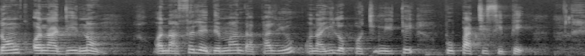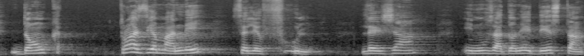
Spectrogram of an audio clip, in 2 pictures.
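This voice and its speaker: Long, frequent pauses mark a woman's very slow delivery at medium pitch with ordinary pitch variation. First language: English (speaking French). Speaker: entrepreneur. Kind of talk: personal business story at a panel event.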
